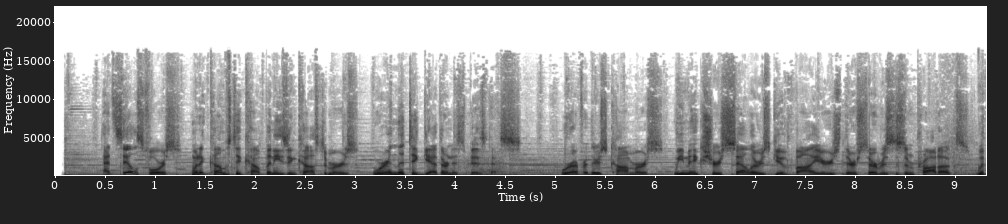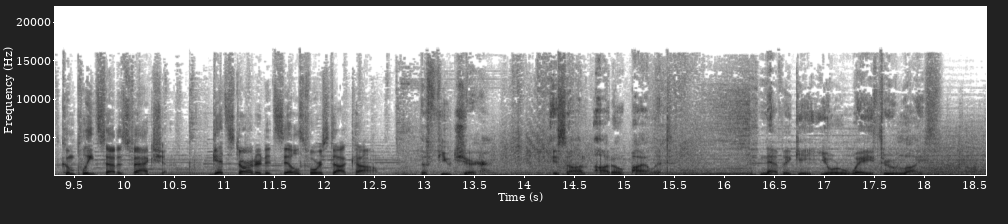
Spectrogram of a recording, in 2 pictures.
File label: Commercial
